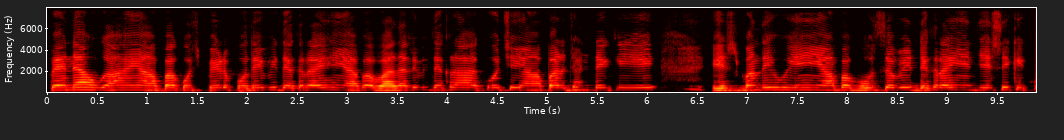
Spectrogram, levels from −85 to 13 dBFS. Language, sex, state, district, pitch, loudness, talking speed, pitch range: Hindi, female, Chhattisgarh, Rajnandgaon, 225 Hz, -34 LUFS, 225 wpm, 215-230 Hz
